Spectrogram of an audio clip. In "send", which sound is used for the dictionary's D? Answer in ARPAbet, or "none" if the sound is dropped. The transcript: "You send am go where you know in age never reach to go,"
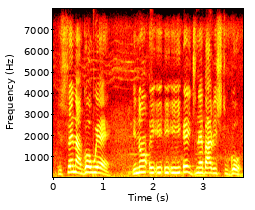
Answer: none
